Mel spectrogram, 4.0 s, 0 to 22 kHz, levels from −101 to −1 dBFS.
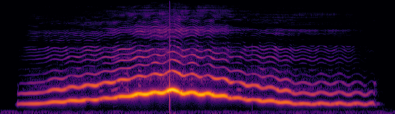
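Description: Dropped samples at 1.69, 2.52 and 3.38 s: each is a single sharp click in the music. The likely cause is a couple of samples missing from the stream, making the waveform jump abruptly to a later value, far too brief to remove any audible sound.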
